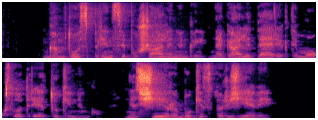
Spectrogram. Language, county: Lithuanian, Alytus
